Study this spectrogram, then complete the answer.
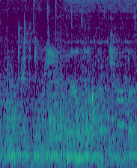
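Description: Tap water runs steadily into a Kangen water ionizer's container, a constant close hiss and splash with no breaks.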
